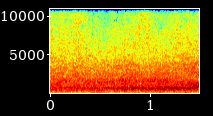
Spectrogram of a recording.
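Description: A wrestling event crowd roars in a steady, dense wash of cheering and shouting, sustained and fairly distant without any single voice standing out.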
